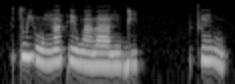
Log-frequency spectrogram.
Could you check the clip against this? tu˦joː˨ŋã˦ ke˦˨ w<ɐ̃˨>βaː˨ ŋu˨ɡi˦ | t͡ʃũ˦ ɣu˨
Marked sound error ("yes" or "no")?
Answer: yes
